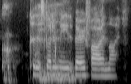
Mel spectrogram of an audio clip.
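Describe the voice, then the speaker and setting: A woman's voice: on the high side, little pitch movement, a little slow, warm tone. Earnest young Australian girl. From Perth, Western Australia. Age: child. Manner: short, earnest answers. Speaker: young guest. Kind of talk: interview answers.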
